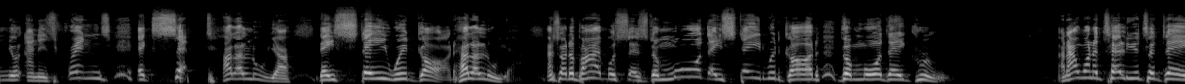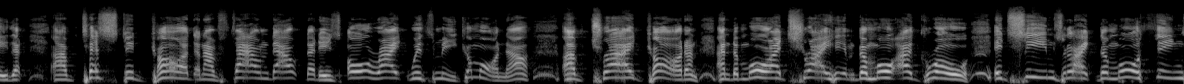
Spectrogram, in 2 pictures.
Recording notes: Live from Parkside Community SDA Church.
